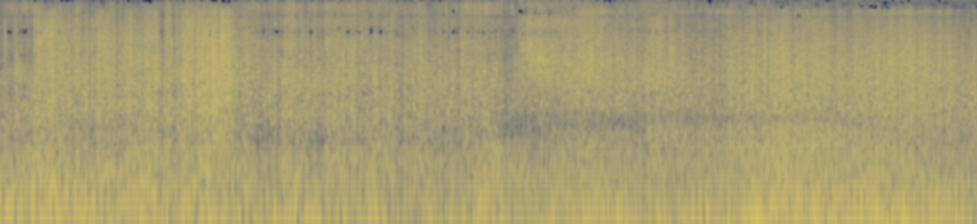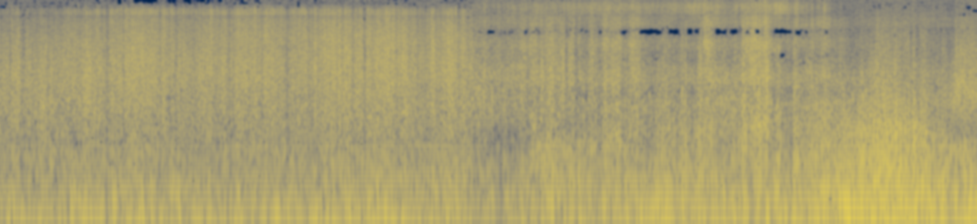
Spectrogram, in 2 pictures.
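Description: Steady road and wind noise of a car travelling at highway speed, heard from inside the car: tyres rushing on a wet road and wind buffeting the microphone, swelling louder near the end.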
